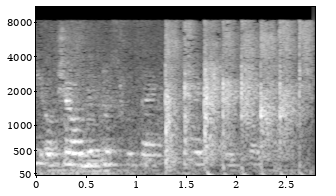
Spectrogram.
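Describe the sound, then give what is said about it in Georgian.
Hand clapping from a Czech journalist and human-rights advocate as a court announces a not-guilty verdict. A short stretch of talking comes first, then a run of sharp, evenly spaced claps at moderate loudness. “ასეთი რეაქციით ტაშით შეხვდა პეტრუშკა შუსტროვა, ცნობილი ჩეხი პუბლიცისტი და უფლებადამცავი, განაჩენის გამოცხადებისას ცნობას, რომ საქართველოს ეს მოქალაქეები არ არიან დამნაშავე.”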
